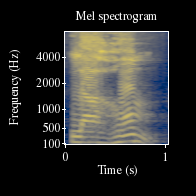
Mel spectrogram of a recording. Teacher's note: یہ ہا ہے جو حلق کے نچلے والے حصے سے ادا کرنی ہے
